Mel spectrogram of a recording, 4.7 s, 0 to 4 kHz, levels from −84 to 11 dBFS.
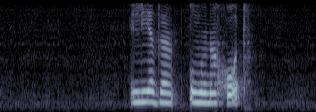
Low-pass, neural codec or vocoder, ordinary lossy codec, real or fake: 3.6 kHz; codec, 44.1 kHz, 1.7 kbps, Pupu-Codec; AAC, 32 kbps; fake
